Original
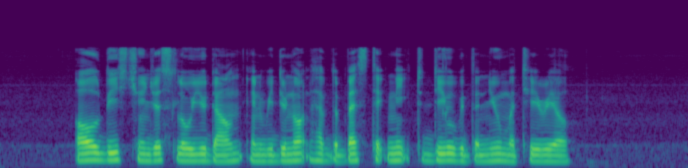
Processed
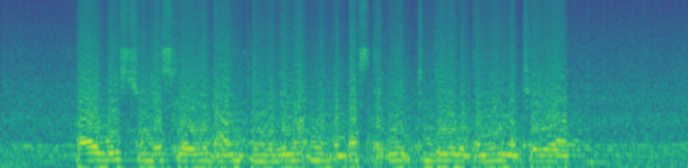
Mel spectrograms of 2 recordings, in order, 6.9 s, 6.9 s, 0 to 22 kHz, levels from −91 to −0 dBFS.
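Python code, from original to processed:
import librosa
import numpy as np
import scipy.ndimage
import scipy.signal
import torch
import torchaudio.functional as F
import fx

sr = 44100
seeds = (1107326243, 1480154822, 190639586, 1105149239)

p1 = fx.halfwave_hold(x, sr)
p2 = fx.power_curve(p1, sr, exponent=0.35)
p3 = p2 + fx.echo_alternate(p2, sr, ms=170, hz=1500.0, feedback_pct=59, wet_db=-12.5, dry=0)
y = fx.ensemble(p3, sr)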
